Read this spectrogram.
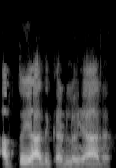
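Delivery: usual speaking voice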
